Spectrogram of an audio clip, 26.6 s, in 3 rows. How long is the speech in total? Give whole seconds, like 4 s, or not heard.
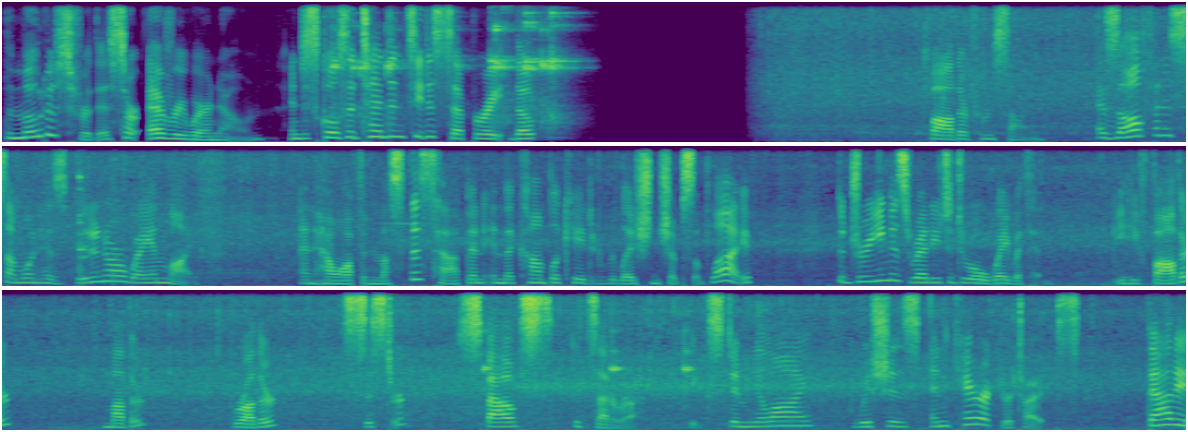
24 s.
